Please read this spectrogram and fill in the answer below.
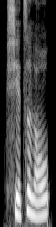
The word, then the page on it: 写字楼: xiě zì lóu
